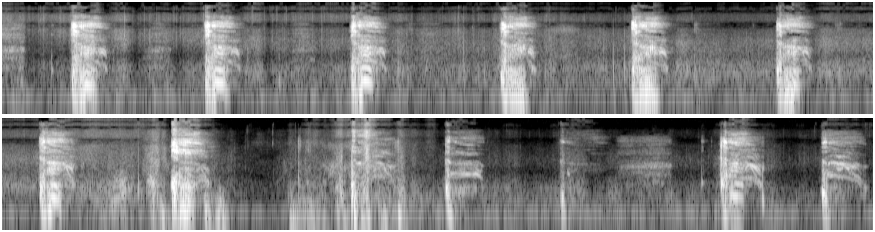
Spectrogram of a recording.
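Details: Person having a hard time resting or getting comfortable: about twelve harsh, regular coughs, roughly one per second, with noisy breaths between; repetitive cough with effortful breathing.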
